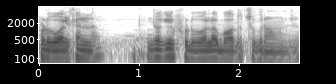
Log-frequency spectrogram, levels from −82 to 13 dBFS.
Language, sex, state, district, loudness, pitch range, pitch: Garhwali, male, Uttarakhand, Tehri Garhwal, -23 LUFS, 95-115 Hz, 100 Hz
